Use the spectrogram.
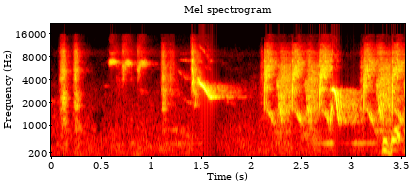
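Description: A bird imitates a kookaburra's laughing call, giving a few short chirps and whistles and then a loud, rapid, cackling run of notes, close and clear with no talking.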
